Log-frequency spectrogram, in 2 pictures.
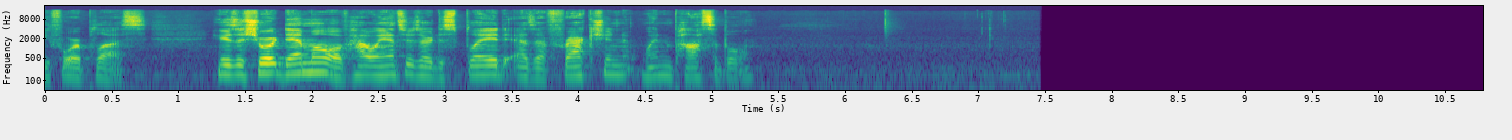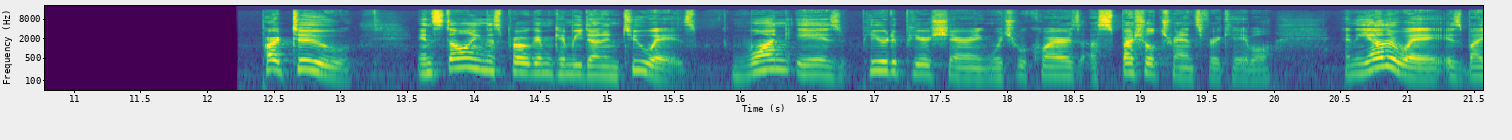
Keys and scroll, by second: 2.7 Return, 5.1-6.8 typing, 6.5 Return, 7.0 Return.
